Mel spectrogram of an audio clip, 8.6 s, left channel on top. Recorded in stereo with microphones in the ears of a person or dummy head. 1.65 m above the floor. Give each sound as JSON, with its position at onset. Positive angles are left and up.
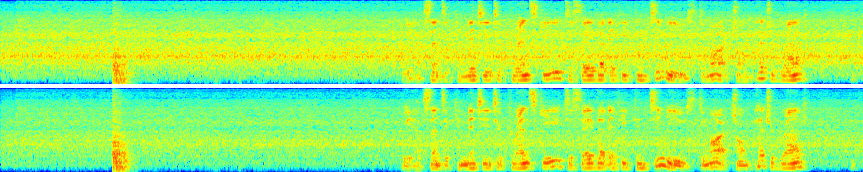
{"t": 1.1, "sound": "a gunshot", "side_deg": -50, "distance_m": 1.3}
{"t": 4.0, "sound": "a man speaking", "side_deg": -40, "distance_m": 2.0}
